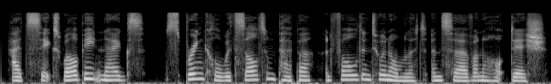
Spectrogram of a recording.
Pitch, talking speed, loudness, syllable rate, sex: 195 Hz, 230 wpm, -18 LUFS, 5.6 syllables/s, female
